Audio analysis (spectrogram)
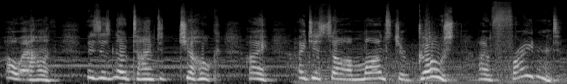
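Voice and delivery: high, urgent and scared; pleading to be believed; frightened plea. Acted. Donna telling Alan she saw a monster ghost, frightened.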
